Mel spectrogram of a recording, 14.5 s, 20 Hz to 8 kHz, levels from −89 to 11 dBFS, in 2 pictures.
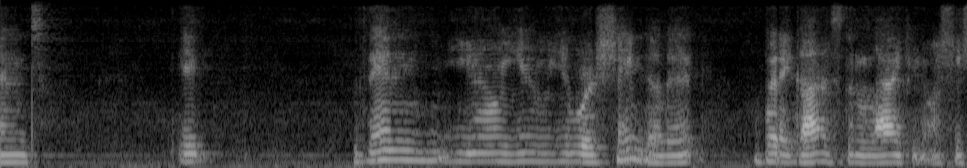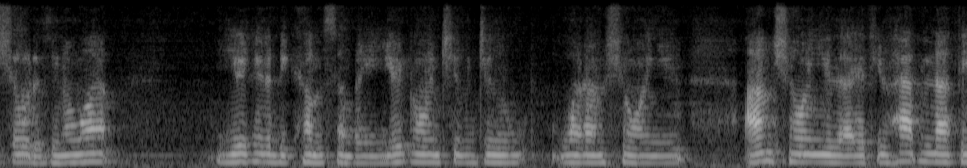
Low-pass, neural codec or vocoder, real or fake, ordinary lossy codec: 7.2 kHz; codec, 32 kHz, 1.9 kbps, SNAC; fake; Opus, 24 kbps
